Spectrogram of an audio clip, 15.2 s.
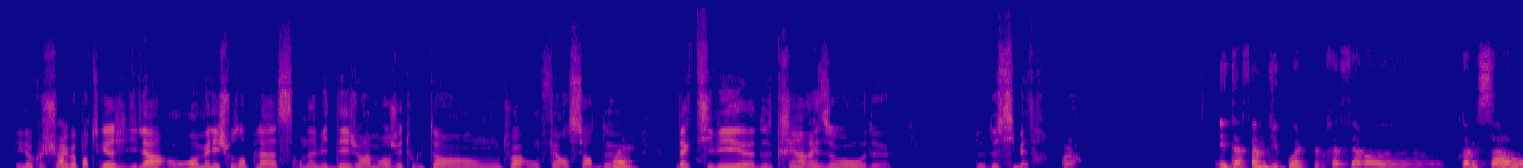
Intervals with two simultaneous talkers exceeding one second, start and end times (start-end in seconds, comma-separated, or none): none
